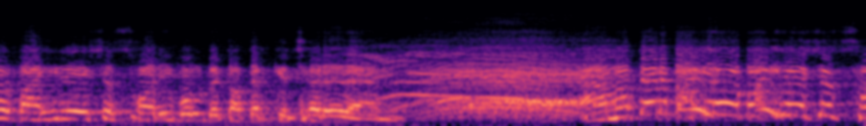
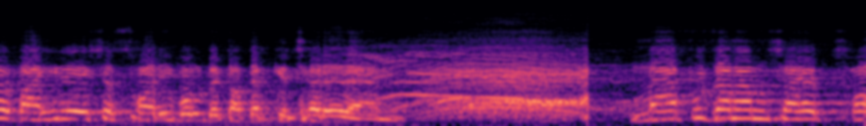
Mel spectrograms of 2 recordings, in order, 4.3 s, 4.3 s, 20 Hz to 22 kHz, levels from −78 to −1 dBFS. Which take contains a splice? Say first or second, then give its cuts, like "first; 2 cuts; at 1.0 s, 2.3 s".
second; 1 cut; at 2.9 s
